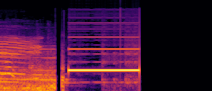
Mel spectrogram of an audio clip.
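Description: A steady high beep sounds.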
